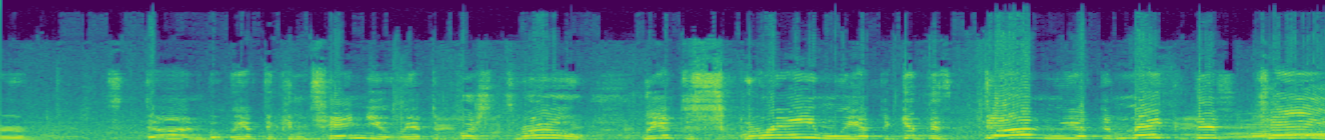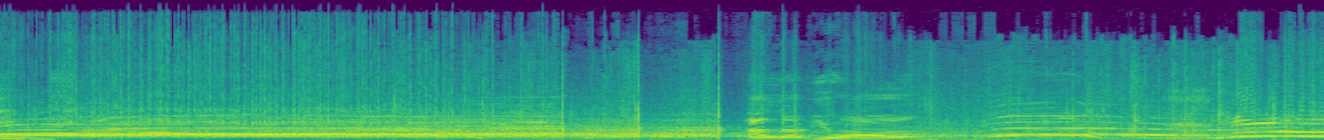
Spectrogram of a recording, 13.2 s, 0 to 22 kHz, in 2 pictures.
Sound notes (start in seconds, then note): 7.8 cheering; 11.2 cheering and applause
